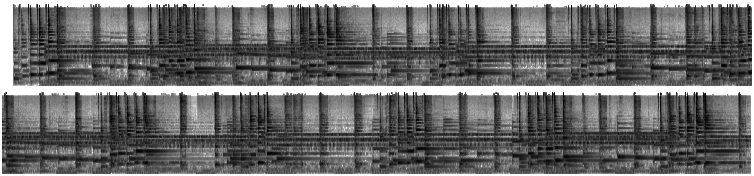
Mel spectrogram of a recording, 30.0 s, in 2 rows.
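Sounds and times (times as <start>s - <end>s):
instrumental music: 0.2s - 29.9s.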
